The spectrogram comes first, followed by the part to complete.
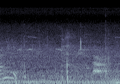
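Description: Faint short animal calls near the start, followed by a few soft clicks and a brief rustle near the end.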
